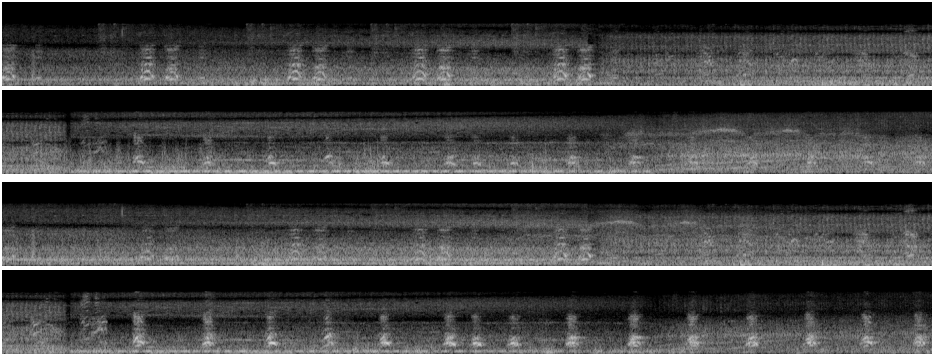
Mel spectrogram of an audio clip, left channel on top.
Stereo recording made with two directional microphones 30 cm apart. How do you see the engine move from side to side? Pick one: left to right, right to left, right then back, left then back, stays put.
right to left.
